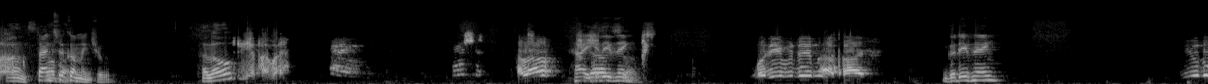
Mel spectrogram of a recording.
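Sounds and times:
man speaking: 0.0 - 1.2, 1.9 - 3.6, 4.6 - 6.6, 7.5 - 10.1
soft hiss: 0.1 - 12.0.

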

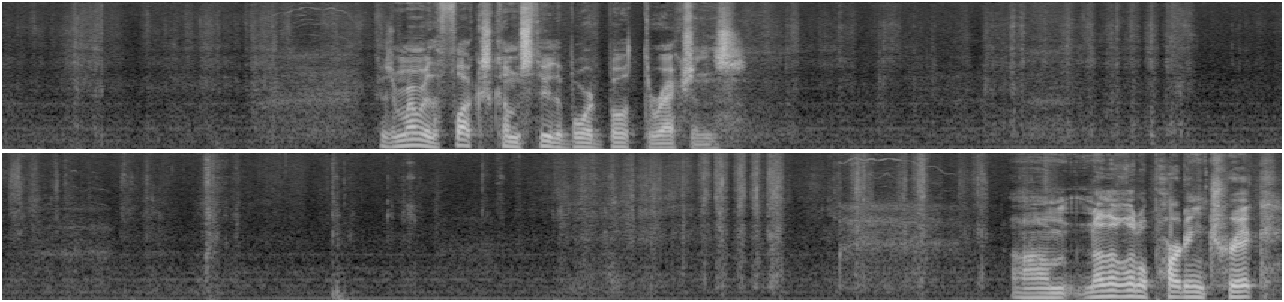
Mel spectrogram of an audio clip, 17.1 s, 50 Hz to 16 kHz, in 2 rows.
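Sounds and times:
paper towel rubbing circuit board: 12.2 - 17.0.

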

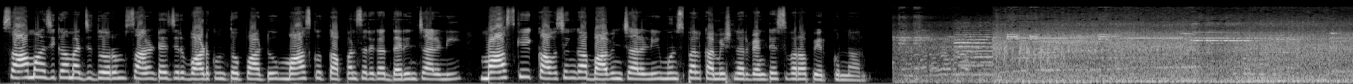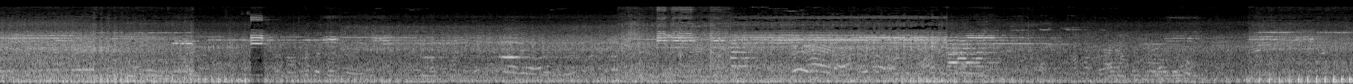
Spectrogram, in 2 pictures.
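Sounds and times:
vehicle horns tooting: 8.9 - 27.0
motorbikes passing: 9.0 - 27.0.

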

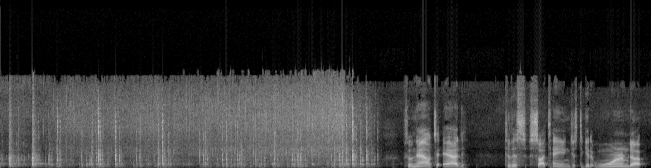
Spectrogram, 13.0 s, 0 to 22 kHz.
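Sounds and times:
vegetables sizzling in a pan: 0.0 - 7.8
wooden spoon stirring in pan: 0.0 - 8.0.

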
